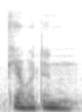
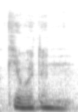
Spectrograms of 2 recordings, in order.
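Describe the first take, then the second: The two takes are said the same way.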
